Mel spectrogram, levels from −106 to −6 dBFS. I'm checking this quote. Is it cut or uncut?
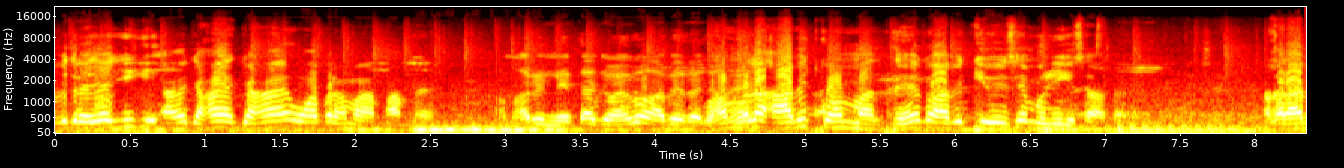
uncut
